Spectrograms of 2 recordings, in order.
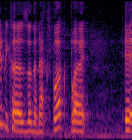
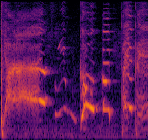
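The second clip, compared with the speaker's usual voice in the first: much higher, squealing cheer; cheering her on. Retold or imitated. Vlogger reliving her reaction to the hero's words, high squealing cheer. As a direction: cheer the heroine on like a proud fan. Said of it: "I'm like".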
